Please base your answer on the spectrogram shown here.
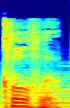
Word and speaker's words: Cthulhu: Cthulhu itself was intentionally crafted as a word beyond human speech without a truly correct pronunciation. Though Lovecraft once suggested it sounded something like Kulhlu.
